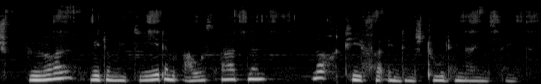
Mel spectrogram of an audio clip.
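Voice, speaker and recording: A woman at medium pitch and a very slow pace, somewhat breathy, with a gentle, warm tone and lively intonation. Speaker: podcast host and mental coach. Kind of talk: guided meditation (body scan). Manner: slow, calm, soothing, with long pauses; soft-spoken, gentle, warm.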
